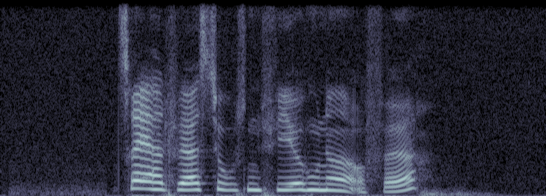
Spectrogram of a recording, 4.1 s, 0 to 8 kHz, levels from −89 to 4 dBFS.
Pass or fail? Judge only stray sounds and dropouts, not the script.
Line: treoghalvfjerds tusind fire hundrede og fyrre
pass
